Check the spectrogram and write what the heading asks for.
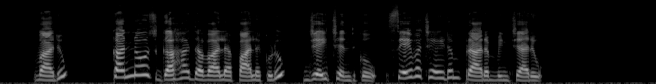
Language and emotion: Telugu, neutral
